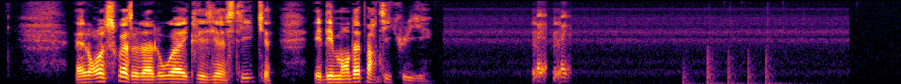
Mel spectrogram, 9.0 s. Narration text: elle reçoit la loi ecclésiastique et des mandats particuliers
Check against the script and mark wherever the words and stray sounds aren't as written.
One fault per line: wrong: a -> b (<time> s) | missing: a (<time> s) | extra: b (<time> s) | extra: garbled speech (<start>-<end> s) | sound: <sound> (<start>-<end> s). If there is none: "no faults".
sound: laugh (5.3-5.7 s)
sound: thud (6.8-8.4 s)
